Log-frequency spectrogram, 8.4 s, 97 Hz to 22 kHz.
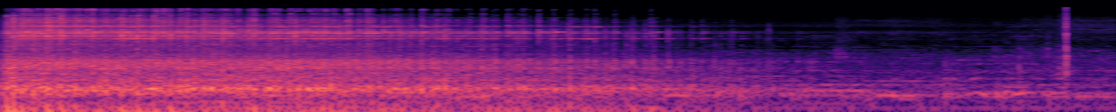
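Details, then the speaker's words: J79/LM1500 gas turbine thrust bearing, removed and spun by hand: harsh grinding rattle fading as it slows, showing the ball bearing is rough, damaged and scrap. "And now I'm going to show you why this bearing is scrap."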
